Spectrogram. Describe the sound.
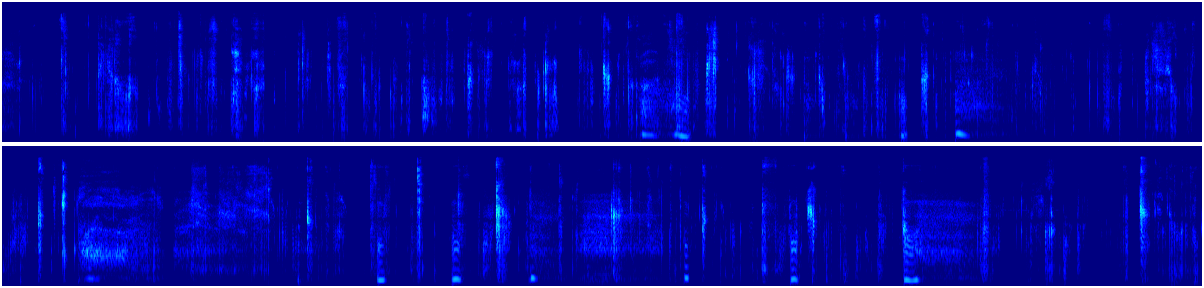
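Crunchy chewing of food, with many crisp bites and crunches in an irregular rhythm across the whole stretch, fairly faint and with no talk over it.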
